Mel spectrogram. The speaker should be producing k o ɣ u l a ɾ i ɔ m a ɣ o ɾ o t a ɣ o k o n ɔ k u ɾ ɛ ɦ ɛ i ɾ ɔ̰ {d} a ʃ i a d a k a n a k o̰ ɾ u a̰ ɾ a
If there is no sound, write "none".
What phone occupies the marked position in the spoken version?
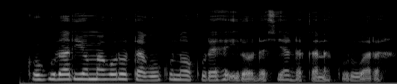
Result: d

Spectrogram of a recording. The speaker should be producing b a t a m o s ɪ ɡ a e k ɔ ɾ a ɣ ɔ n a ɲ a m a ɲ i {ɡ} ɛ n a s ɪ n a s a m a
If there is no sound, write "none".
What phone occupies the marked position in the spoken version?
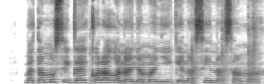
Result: ɡ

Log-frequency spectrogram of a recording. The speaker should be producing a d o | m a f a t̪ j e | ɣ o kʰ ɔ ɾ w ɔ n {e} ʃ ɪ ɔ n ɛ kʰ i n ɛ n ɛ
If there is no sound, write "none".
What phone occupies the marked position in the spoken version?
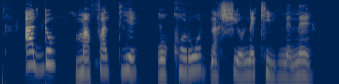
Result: a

